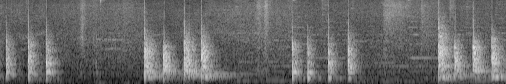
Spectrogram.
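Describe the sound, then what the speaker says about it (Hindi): A camper van's metal body panel, lined with sound-deadening mat, is struck in quick clusters of dull knocks, two to four raps per burst, close and loud, with a muted, wood-like thud and no talk. "ऐसी आवाज आ रही है कि लकड़ी का दरवाजा है।"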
